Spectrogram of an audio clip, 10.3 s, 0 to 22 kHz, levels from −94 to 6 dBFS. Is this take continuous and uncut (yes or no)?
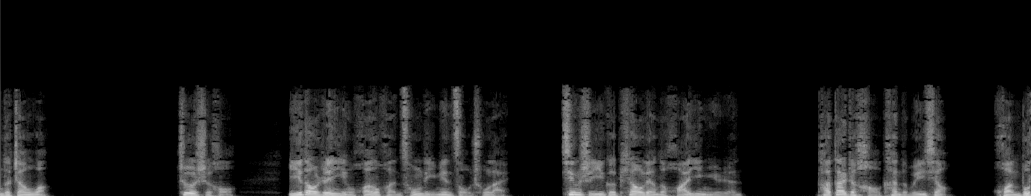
yes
